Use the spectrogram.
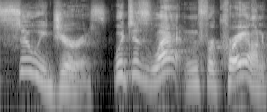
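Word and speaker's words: sui juris: the words right because it's not Sue jurus it's suei jurus which is Latin for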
